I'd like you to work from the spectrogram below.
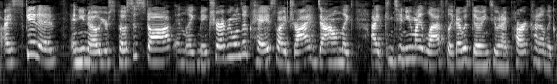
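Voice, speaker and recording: A young woman telling a story on her vlog, animated and sweary, laughing often. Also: fairly high pitch. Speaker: vlogger.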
